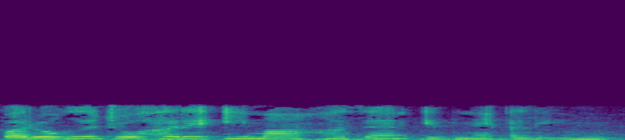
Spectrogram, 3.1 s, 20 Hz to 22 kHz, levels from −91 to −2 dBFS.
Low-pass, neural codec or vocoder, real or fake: 5.4 kHz; none; real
